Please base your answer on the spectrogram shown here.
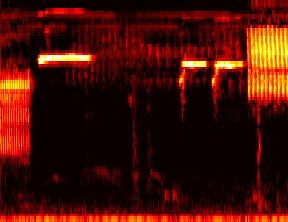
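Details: Sparse canary singing from a pet-bird training recording: a rasping buzz, thin level whistles with gaps between them, then a dense buzzy roll at the end.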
